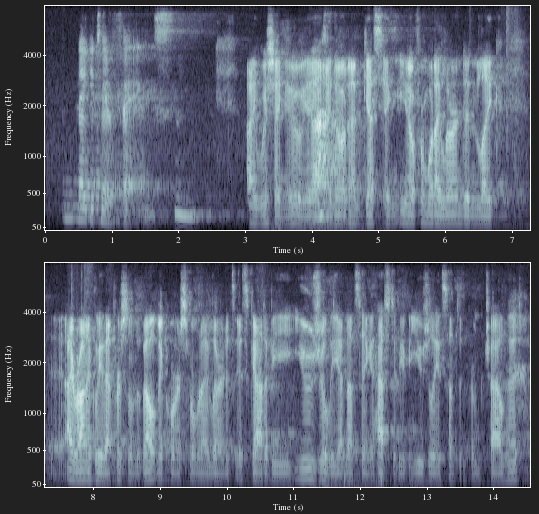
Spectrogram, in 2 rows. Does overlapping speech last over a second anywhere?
No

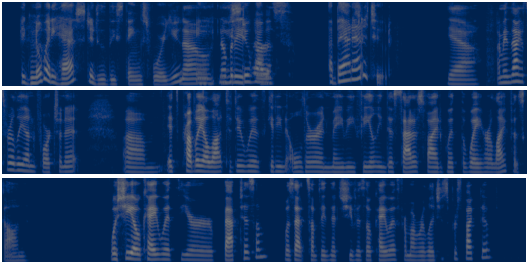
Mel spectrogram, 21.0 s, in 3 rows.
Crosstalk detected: Yes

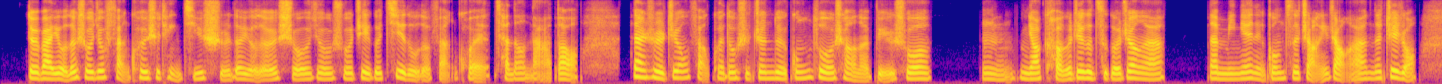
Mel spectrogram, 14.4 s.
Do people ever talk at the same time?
No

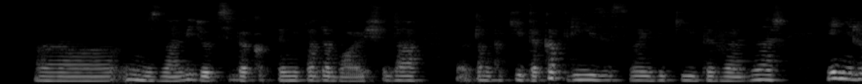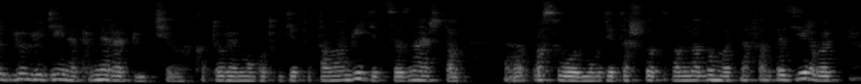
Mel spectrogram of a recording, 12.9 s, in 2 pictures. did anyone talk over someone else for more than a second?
No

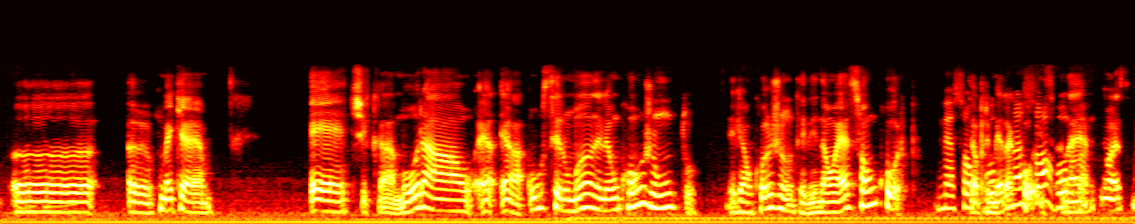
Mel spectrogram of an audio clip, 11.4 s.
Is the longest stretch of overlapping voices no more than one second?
No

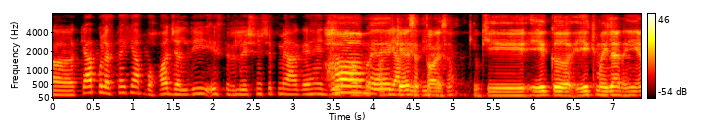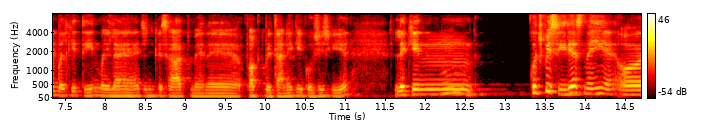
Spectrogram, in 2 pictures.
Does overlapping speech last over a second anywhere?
Yes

